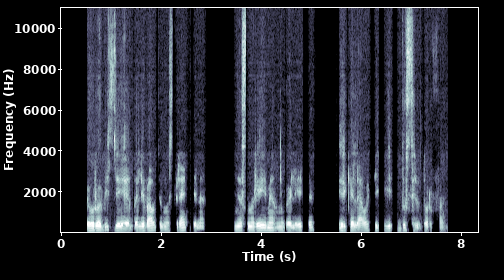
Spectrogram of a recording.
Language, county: Lithuanian, Kaunas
